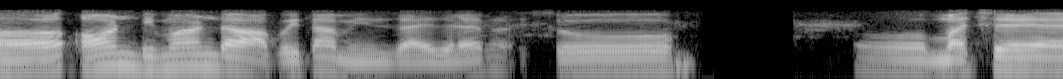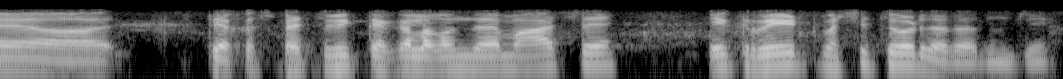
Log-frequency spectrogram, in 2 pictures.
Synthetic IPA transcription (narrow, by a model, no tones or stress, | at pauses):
ɔnɖimaːɳɖapəjt̪amiːnd͡zajed̪əɾso | məɕe | t̪ɛkspɛsifik̚t̪ɛkəlaɡənd͡zajmaase | ekɾeʈmət̪ɕit͡soɽd͡zat̪at̪umt͡ɕi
